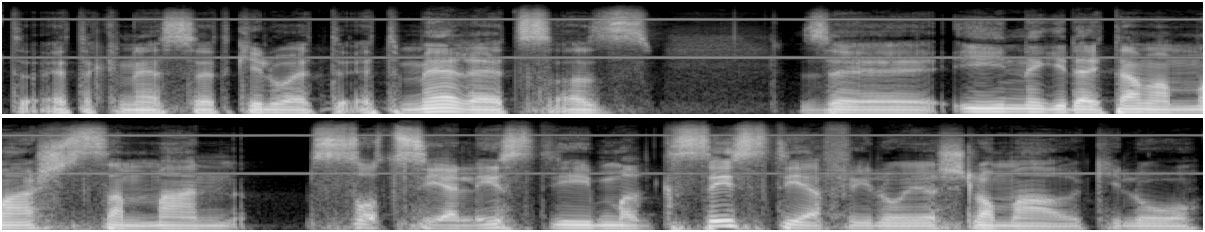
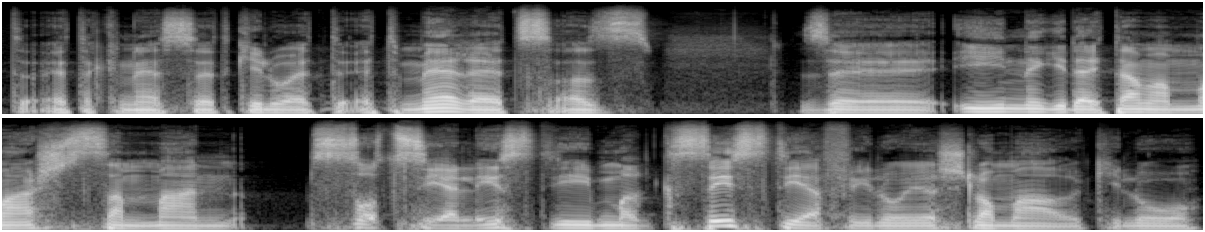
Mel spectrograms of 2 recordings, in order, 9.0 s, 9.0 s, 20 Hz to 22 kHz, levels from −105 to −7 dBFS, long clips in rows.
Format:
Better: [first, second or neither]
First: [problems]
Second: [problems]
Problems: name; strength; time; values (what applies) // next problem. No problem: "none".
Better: second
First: high-pitched whine; noticeable; throughout; 3 kHz, 20 dB below the speech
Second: none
